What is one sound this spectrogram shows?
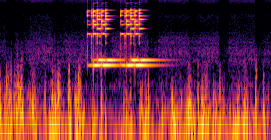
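A short bright chime rings twice.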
